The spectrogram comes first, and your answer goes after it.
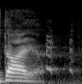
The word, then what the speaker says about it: Dyer: I keep calling him Dwyer, but it's Dyer.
